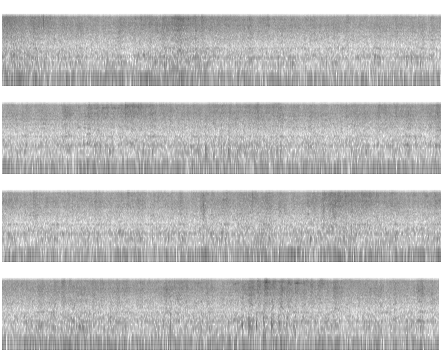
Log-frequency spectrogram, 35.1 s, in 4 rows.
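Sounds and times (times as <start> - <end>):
freight train wheels on rails: 0.0 - 35.0.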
